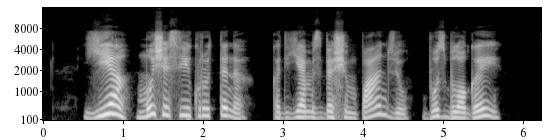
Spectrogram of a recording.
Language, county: Lithuanian, Kaunas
